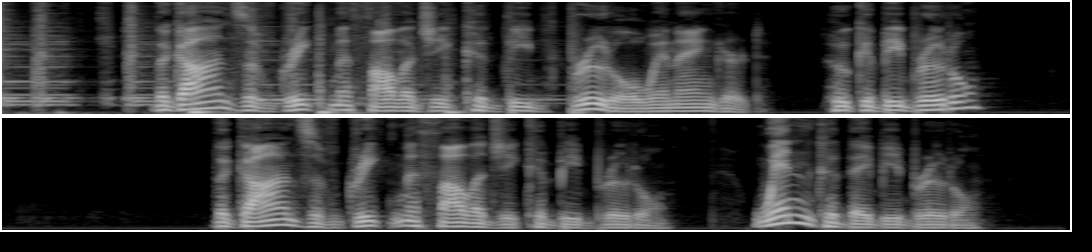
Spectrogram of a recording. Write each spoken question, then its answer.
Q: When could they be brutal?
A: They could be brutal when angered.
